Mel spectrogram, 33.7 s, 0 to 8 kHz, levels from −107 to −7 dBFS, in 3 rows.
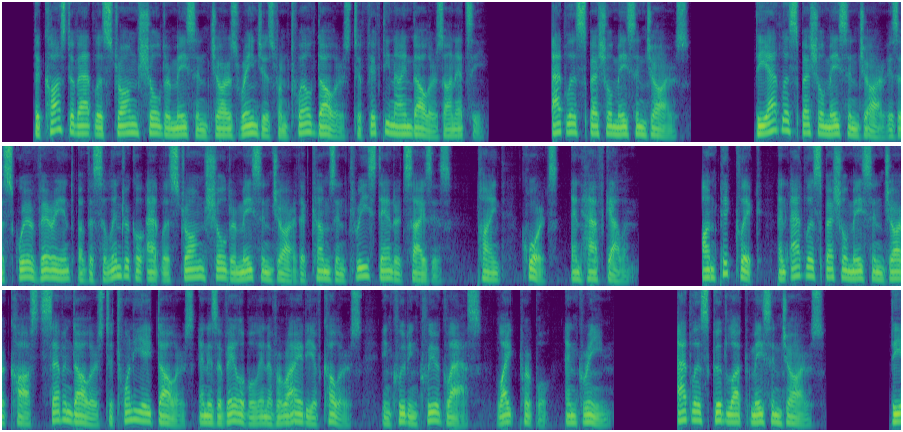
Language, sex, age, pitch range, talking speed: English, male, 50-69, 95-125 Hz, 140 wpm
